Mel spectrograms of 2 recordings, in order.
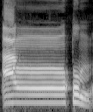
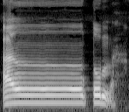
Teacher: Jangan dibaca angtum, jangan dibaca ang, tapi dibaca antum. Kita dengungkan, didengungkan itu digunahkan. Jadi suaranya itu kita tahan ya, kita panjangkan sebentar. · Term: ikhfa Hakiki aqrab, ikhfa hakiki aqrab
